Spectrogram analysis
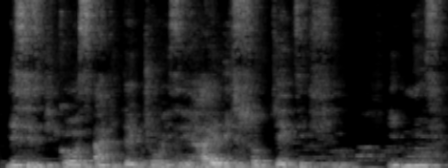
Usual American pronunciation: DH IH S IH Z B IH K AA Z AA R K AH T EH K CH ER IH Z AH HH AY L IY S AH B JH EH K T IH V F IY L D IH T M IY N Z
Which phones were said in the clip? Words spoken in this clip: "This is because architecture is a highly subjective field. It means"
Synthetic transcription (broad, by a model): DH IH S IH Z B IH K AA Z AA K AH T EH K CH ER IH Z AH HH AY L IY S AH B JH EH K T IH V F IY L IH T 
